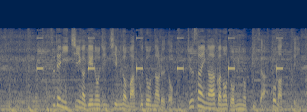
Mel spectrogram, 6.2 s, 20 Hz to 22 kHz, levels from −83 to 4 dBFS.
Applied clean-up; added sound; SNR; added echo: none; none; none; none.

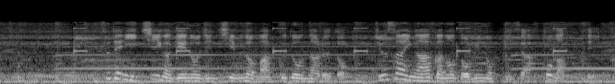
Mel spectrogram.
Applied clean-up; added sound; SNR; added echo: none; Wind instrument, woodwind instrument; 15 dB; reverberation time 0.2 s.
